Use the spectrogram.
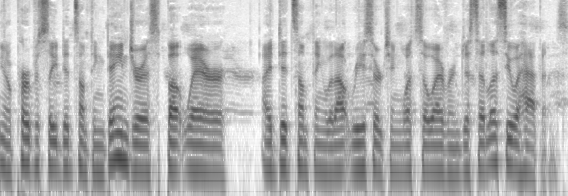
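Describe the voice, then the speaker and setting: A man speaks very fast at a medium pitch. He has a Midwestern American accent. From US Midwest, Michigan. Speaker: cartoonist and writer. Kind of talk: casual interview chat. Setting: video call.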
